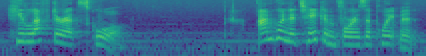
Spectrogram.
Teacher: we're linking final consonant sounds with pronouns that begin with H. As we link, we actually drop the H altogether.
